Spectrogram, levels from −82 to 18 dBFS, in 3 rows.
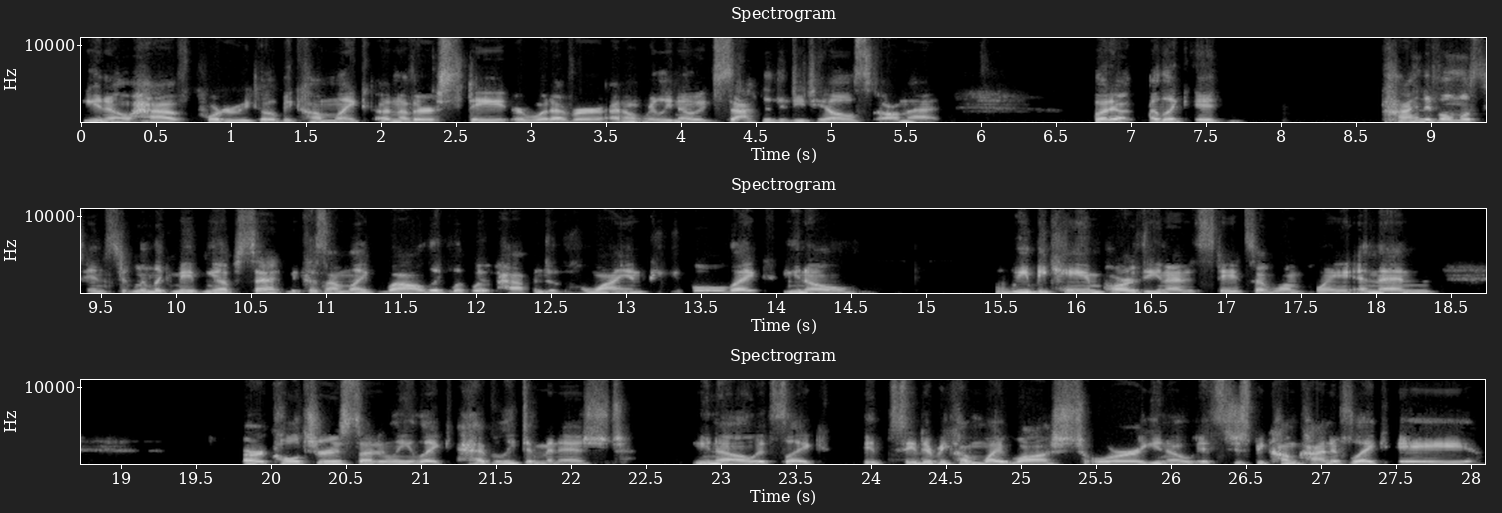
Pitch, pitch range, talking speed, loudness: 120 Hz, 115-135 Hz, 180 wpm, -16 LUFS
